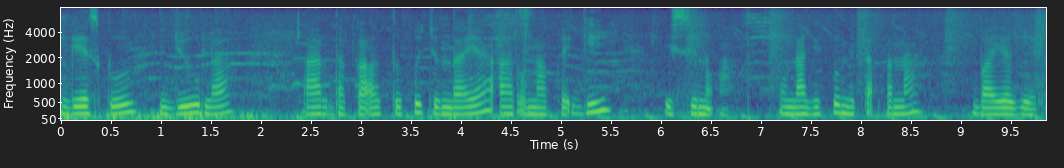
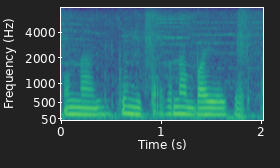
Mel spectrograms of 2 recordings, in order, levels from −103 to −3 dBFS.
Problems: constant background noise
